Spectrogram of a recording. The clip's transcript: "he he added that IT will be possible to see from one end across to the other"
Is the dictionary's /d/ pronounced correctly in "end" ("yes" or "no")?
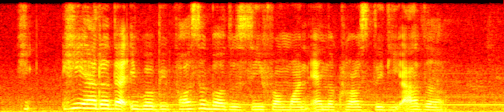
yes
